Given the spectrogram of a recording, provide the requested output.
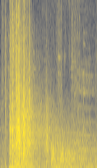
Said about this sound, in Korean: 천둥 외치는 거야, 갑자기?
